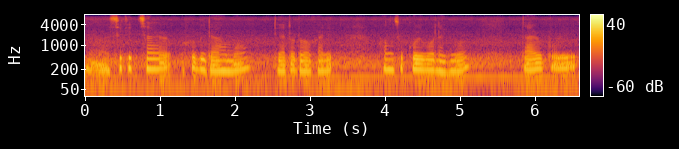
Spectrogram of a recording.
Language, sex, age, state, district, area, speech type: Assamese, female, 30-45, Assam, Darrang, rural, spontaneous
